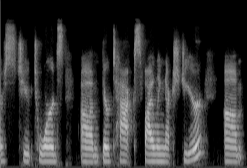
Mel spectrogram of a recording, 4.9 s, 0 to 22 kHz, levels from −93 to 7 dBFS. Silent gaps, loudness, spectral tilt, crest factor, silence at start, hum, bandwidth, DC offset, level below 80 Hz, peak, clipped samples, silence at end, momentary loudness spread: none; -24 LUFS; -3 dB/octave; 18 dB; 0 s; none; 13 kHz; under 0.1%; -70 dBFS; -8 dBFS; under 0.1%; 0.15 s; 8 LU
